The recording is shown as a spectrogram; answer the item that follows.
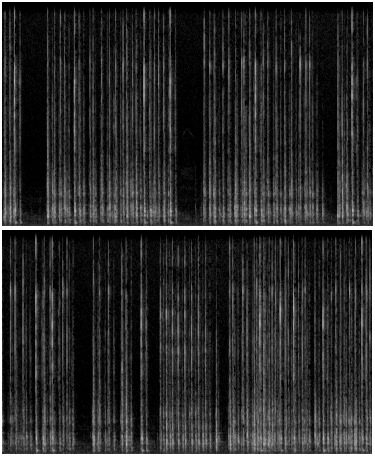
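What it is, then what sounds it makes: Retro typewriter-style mechanical keyboard. Fingertips type rapidly on a retro typewriter-style mechanical keyboard with round plastic keycaps set in chrome rings. Dense runs of sharp, bright, clacky keystrokes come in bursts separated by brief pauses, each click dying away almost instantly.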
